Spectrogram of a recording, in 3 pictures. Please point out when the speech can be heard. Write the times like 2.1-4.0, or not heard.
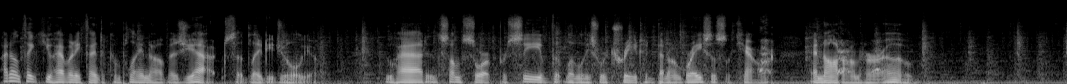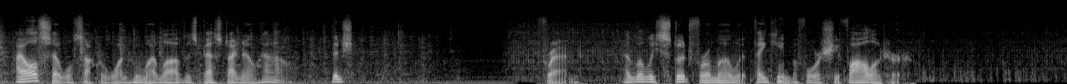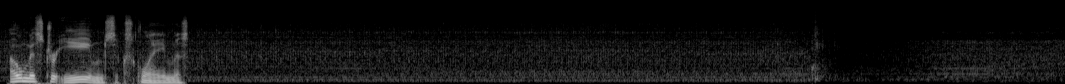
0.0-3.2, 3.9-9.4, 10.8-14.2, 16.1-19.9, 21.4-23.2.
